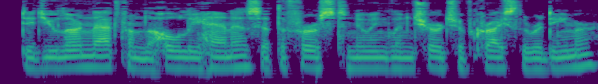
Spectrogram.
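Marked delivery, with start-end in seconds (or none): none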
